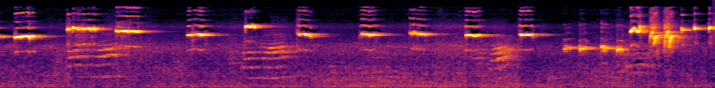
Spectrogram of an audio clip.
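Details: ['Close-up Javan bush lark giving repeated clear whistled notes at shifting pitches, about two per second, ending in a burst of rough, buzzy chatter.']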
